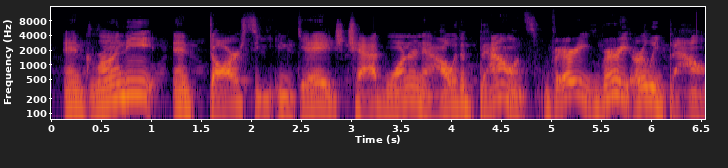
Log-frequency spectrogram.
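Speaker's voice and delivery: play-by-play sports announcer voice in an American accent. Commentating a live football match on air: american accent commentary. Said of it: "Commentate the next minute in an American accent".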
